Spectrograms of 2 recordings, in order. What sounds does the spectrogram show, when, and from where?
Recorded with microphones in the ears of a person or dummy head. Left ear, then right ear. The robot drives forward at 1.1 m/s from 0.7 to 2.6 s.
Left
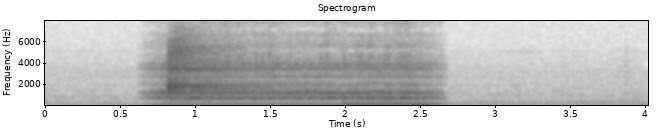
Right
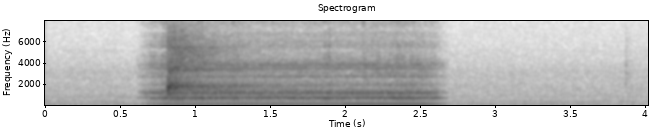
0.8 s a door slam: 25° right (ahead or behind), 1.0 m; by 1.0 s 20° right (ahead or behind), 1.2 m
